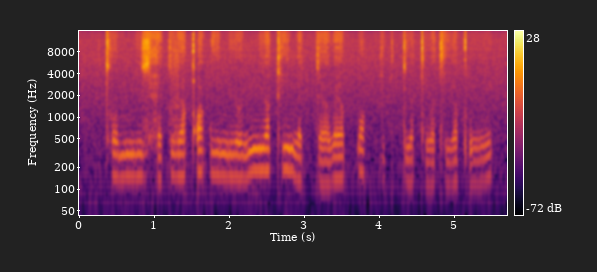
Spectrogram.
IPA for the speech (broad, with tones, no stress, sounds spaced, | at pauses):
tʰ o˨ mː y˨ z h ɛ˨ k v ɛ˧ qʼ o˦ k͡p i˧ n y˨ ɹ nː y˦ ɐ̯ kʰ i˦ n ɛ˨ kː ɛ˨ ɐ̯ w ɛ˧ ɐ̯ pː ɔ˦ kː i˨ k tː y˨ ɐ̯ kʰ u˨ ɐ̯ tʰ i˨˦ ɐ̯ pʼ u˨˦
